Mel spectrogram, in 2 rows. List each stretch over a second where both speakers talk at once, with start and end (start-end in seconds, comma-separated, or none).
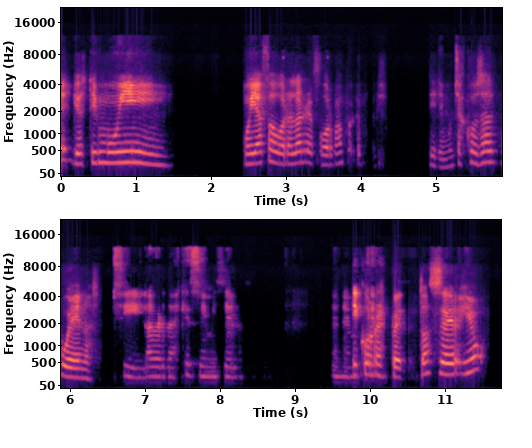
none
